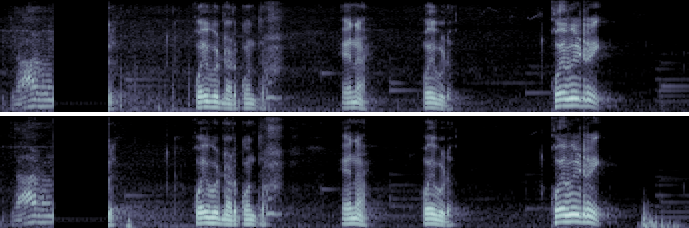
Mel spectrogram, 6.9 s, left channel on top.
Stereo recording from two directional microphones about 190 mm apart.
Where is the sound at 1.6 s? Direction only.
50° right (ahead or behind).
